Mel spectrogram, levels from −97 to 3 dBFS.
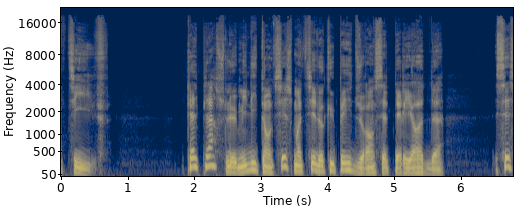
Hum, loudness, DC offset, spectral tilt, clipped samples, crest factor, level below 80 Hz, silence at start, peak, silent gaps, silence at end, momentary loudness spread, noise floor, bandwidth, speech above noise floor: none; -24 LUFS; under 0.1%; -5.5 dB/octave; under 0.1%; 18 dB; -42 dBFS; 0.1 s; -6 dBFS; none; 0 s; 7 LU; -74 dBFS; 19 kHz; 51 dB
